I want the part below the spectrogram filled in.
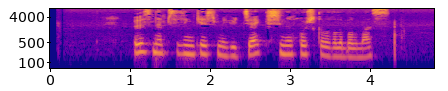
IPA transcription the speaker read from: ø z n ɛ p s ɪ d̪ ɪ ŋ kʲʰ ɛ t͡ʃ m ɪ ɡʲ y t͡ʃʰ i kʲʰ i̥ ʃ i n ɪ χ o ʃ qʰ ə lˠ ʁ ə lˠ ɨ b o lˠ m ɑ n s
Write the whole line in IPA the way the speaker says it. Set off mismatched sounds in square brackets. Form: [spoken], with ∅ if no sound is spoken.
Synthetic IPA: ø z n ɛ p s ɪ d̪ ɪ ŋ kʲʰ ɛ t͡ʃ m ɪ ɡʲ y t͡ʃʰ [ɛ] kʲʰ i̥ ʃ i n ɪ χ o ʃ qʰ ə lˠ ʁ ə lˠ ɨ b o lˠ m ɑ [∅] s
